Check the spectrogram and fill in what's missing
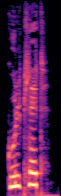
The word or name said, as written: guldplet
